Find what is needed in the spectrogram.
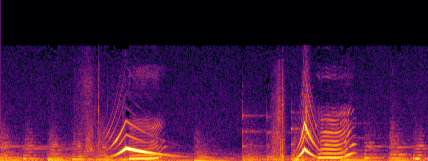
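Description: Cartoon boing sound effects for bounces on a bouncy castle, twice: a quick springy tone that shoots up in pitch and slides back down, about a second in and again about three seconds in. Upbeat children's music runs under them.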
